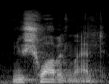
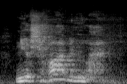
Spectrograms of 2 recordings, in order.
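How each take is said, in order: First: It is said in the speaker's ordinary accent. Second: It is said with a put-on German accent.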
